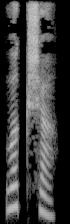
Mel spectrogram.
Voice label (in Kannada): "ವಾಗೀಶ", Kannada; vakṣa; ವಕ್ಷ; noun; the chest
